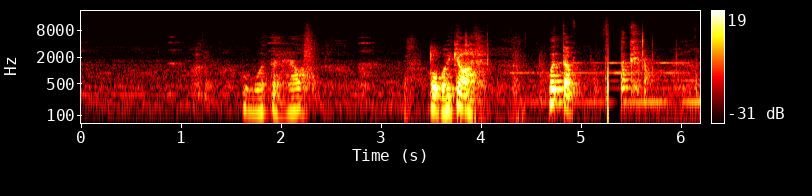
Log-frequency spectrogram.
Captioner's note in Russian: Звук скрежета металла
